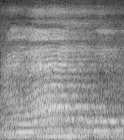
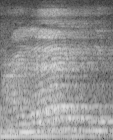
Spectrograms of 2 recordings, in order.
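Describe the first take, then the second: First: The diphthong is stretched with a long vowel. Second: The same.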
